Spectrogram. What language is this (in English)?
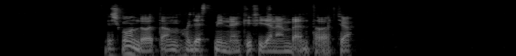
Hungarian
